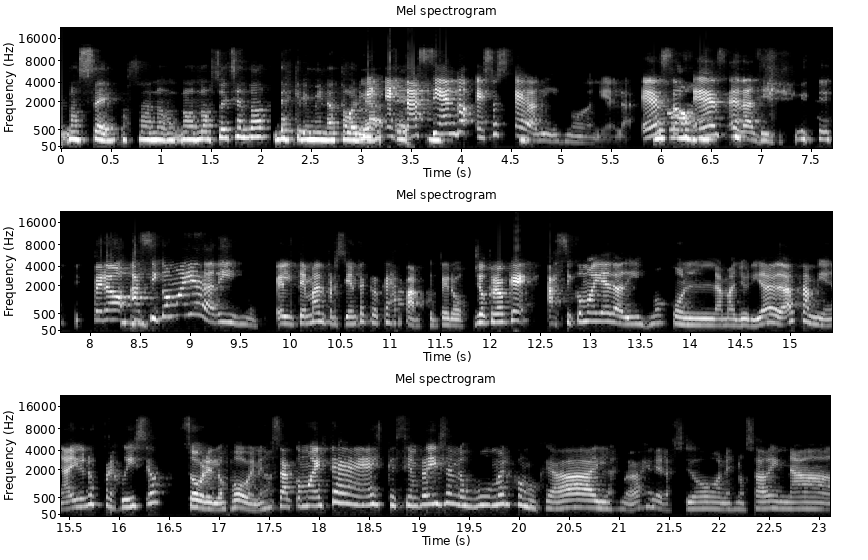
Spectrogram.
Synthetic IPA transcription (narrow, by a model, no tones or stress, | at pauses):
no̞se̞oseanononoest̪o̞jsje̞nd̪oðeskɾimĩnat̪o̞ɾjmiest̪asje̞nd̪o̞ʔe̞soese̞ðaðizmo̞ðanjḛla̰esoeseðaði | pe̞ɾo̞asiko̞mo̞aje̞ðaðizmo̞elt̪e̞maðe̞lpɾe̞siðent̪ekɾeo̞kee̞sapaɾt̪e̞pe̞ɾo̞d͡ʒo̞kɾeoke̞asiko̞moaje̞ðaðizmo̞ko̞nlamaʝo̞ɾiaðeðaðt̪ambje̞ŋajuno̞spɾe̞xwisjo̞sːo̞βɾe̞lo̞sxo̞β̞e̞ne̞so̞se̞ako̞mo̞e̞st̪eeske̞sje̞mpɾe̞ðis̬e̞nlo̞zβume̞ɾsko̞mo̞ke̞ajlaznwe̞βasxe̞ne̞ɾasjone̞sno̞saβ̞e̞ŋnaða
